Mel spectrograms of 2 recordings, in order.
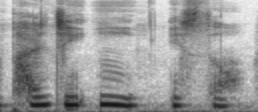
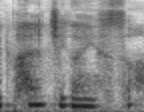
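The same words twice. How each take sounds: First: 팔 G E 있어 with an extra E vowel; 팔 G E 있어, vowel after vowel; wrong particle demo. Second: 팔 G 있어 run together quickly; brisk 팔 G 있어 without an extra vowel; correct form demo. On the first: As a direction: add a separate E after 팔 G, before 있어. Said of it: "it wouldn't sound good if you say". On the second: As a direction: go straight from 팔 G into 있어, no E. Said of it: "You would say". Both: Shown as a demonstration.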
